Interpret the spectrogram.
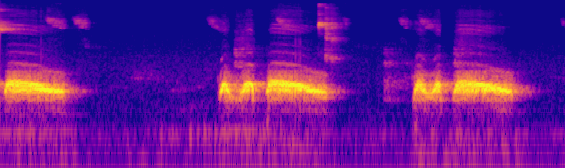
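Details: Spotted dove with a strong, frequent song, used to train young birds: a trailing coo and then two full phrases of two clipped notes leading into a long, falling, rolling coo.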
